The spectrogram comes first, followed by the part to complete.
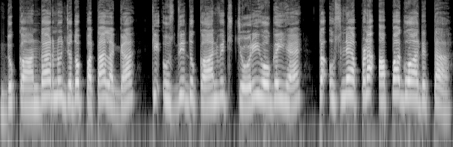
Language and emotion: Punjabi, angry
